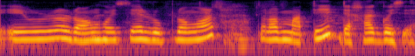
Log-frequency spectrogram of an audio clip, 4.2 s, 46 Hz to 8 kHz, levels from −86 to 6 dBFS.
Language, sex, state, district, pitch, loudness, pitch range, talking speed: Assamese, female, Assam, Sonitpur, 210 Hz, -14 LUFS, 200-225 Hz, 130 wpm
